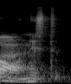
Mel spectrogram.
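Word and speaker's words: honest: उसके साथ आपका य एन यूज़ होता है और हिंदी में जिसका उच्चारण आ ई होता है उसके लिए भी वोवेल्स आपका यूज़ होता है। तो यहां पे एन है तो आपका ऑनेस्ट एन ऑनेस्ट मैन लगेगा।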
